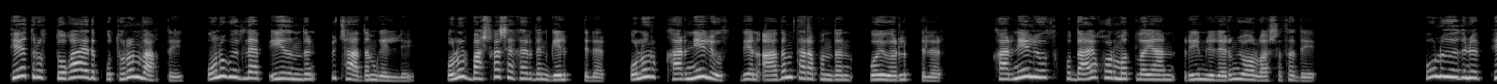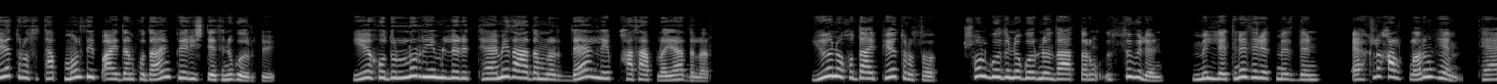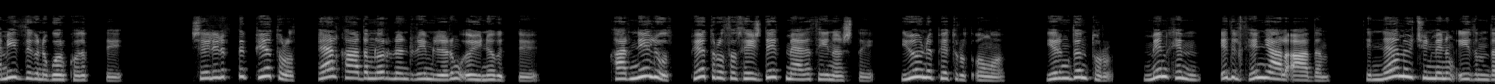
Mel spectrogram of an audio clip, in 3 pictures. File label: turkmen, bible translation drama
